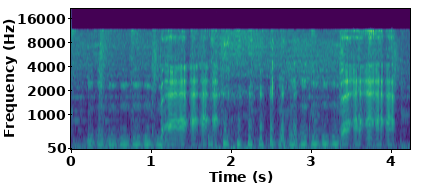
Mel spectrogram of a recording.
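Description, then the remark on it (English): Several sheep being herded by someone with a crook bleat over one another in a steady, wavering chorus. The loud, quavering calls overlap almost continuously, with a few higher, strained cries rising above the flock. “Somebody's there with a crook and they're just herding the sheep.”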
